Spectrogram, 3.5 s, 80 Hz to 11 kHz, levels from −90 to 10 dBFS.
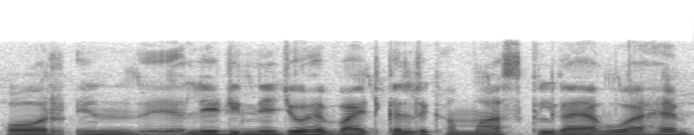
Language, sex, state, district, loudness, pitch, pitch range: Hindi, male, Himachal Pradesh, Shimla, -17 LUFS, 130 Hz, 125-140 Hz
